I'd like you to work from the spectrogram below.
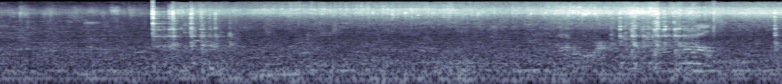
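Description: Mushrooms frying in hot oil in a pan during a cooking demo, a steady loud sizzle throughout with a few clinks of a utensil against the pan, while a person speaks briefly over it.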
